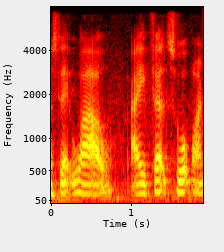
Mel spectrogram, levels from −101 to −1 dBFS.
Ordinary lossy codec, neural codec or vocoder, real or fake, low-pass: Opus, 64 kbps; codec, 16 kHz, 2 kbps, FunCodec, trained on Chinese and English, 25 frames a second; fake; 7.2 kHz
